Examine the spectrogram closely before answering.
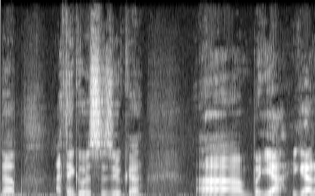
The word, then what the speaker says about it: Suzuka: I think it was Suzuka.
